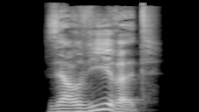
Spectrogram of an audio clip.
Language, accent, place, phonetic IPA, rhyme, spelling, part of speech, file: German, Germany, Berlin, [zɛʁˈviːʁət], -iːʁət, servieret, verb, De-servieret.ogg
- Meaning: second-person plural subjunctive I of servieren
